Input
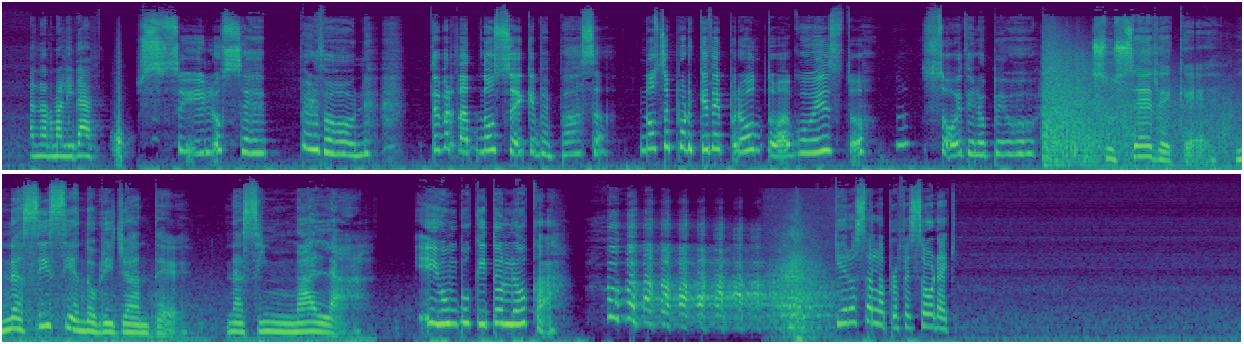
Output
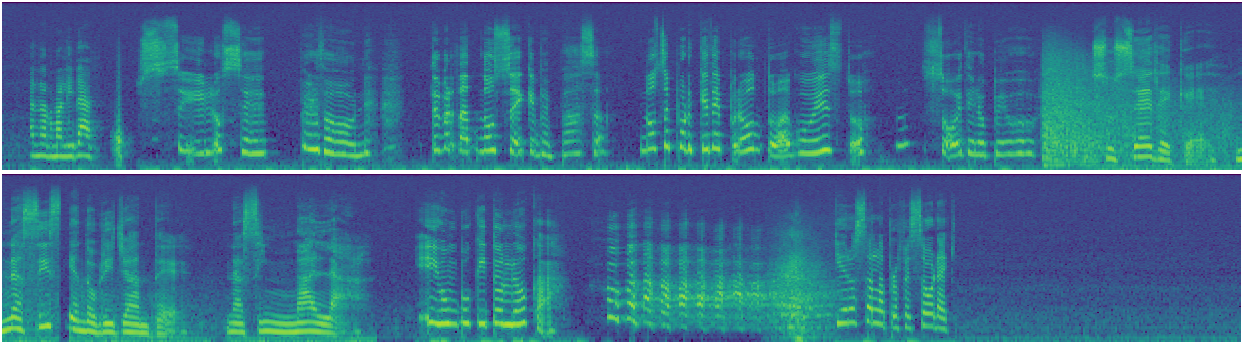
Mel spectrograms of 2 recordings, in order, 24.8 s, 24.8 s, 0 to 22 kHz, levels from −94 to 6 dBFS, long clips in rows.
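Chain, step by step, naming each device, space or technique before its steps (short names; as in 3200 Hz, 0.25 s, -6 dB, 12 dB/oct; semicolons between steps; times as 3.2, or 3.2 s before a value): worn cassette (LPF 9500 Hz 12 dB/oct; wow and flutter; level dips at 12.97, 99 ms -29 dB; white noise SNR 34 dB); gain +5.5 dB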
